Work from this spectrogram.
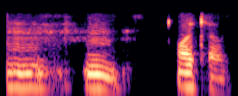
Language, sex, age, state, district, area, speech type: Kannada, male, 30-45, Karnataka, Vijayanagara, rural, conversation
